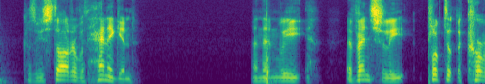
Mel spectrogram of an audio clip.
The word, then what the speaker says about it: Heneghan: because we started with Heneghan, and then we eventually plucked up the courage to walk up to the lads and say, 140. okay, tell us how to say it. And they said, Heneghan.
